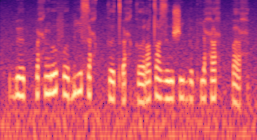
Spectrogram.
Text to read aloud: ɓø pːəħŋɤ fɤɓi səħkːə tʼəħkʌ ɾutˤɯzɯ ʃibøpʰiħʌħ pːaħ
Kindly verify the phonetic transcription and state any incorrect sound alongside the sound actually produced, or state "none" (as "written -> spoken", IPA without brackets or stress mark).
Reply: none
